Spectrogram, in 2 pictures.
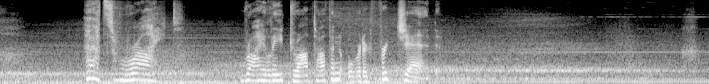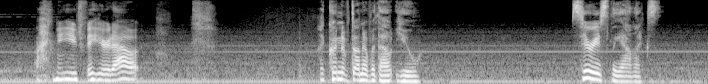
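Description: An elderly woman speaks warmly and cheerfully, heard through a recording.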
